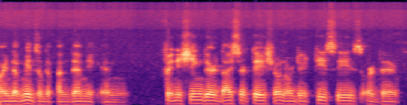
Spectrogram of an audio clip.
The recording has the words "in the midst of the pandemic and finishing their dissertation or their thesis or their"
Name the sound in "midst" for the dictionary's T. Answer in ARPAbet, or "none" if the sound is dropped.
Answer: none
